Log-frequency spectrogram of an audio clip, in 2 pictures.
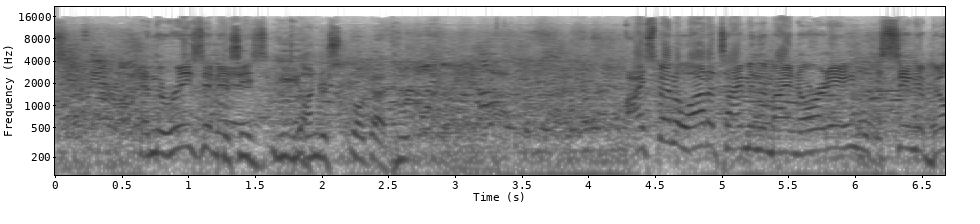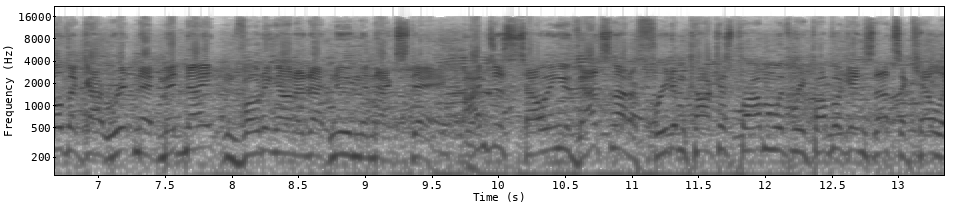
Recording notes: Live from The White House Correspondents’ Dinner. At the CBS News-POLITICO pre-reception. This originally aired live on SiriusXM.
